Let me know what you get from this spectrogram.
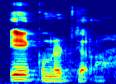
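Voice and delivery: a quick low aside away from the mic; quiet aside. Real, not acted. Teacher breaks off to someone nearby, murmuring softly.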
